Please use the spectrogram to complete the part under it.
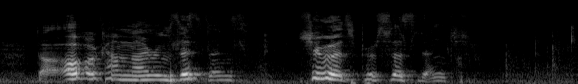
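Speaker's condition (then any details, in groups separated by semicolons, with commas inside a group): Cerebral palsy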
